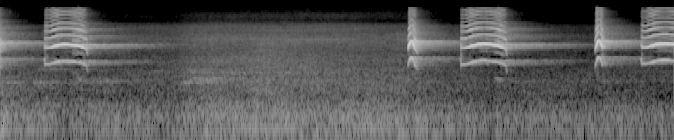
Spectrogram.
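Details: A peregrine falcon's grating calls: a sharp onset note and an arched, harsh drawn-out wail, first singly, then after a quiet stretch of soft rustling, two more call pairs in quick succession.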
